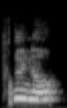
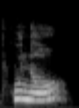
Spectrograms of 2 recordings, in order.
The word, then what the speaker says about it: pruneau: C'est le pruneau et pas pruneau.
